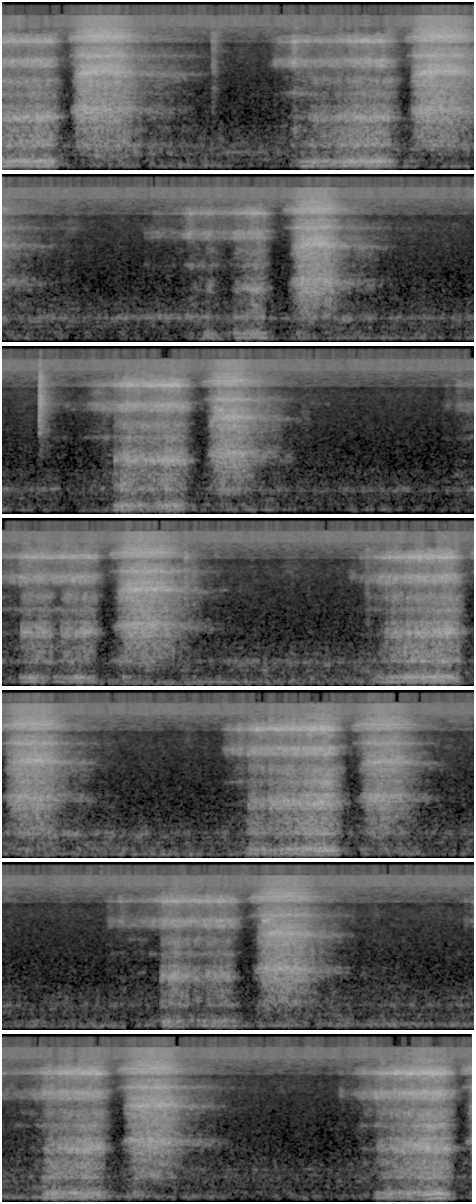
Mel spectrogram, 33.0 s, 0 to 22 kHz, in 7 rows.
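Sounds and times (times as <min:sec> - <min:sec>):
woman snoring: 0:00.0 - 0:01.8, 0:02.8 - 0:05.1, 0:06.5 - 0:08.6, 0:10.3 - 0:12.2, 0:14.1 - 0:16.2, 0:17.8 - 0:19.8, 0:21.1 - 0:23.2, 0:24.8 - 0:27.1, 0:28.2 - 0:30.6, 0:31.8 - 0:33.0.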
